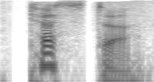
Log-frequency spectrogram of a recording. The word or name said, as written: Testae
